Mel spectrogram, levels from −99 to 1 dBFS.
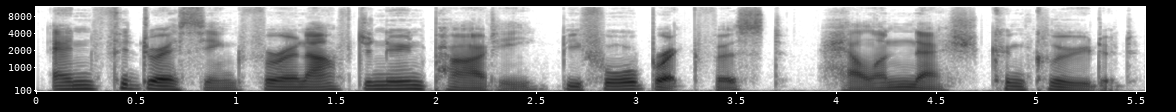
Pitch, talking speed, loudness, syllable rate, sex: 115 Hz, 130 wpm, -20 LUFS, 4.3 syllables/s, female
